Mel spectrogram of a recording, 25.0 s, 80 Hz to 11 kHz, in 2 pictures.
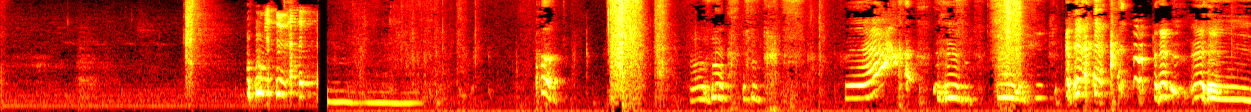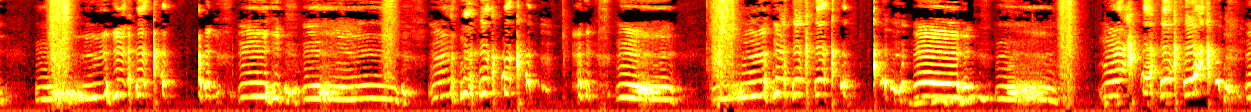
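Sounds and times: baby laughing: 2.4 - 3.2, 6.9 - 7.8, 8.5 - 25.0
paper tearing: 6.0 - 6.8, 9.9 - 10.3, 23.1 - 23.4.

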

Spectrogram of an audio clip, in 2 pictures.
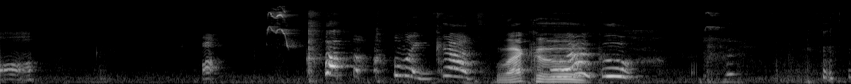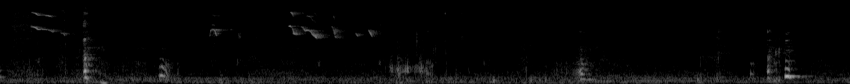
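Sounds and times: otters squeaky chirps: 2.6 - 3.1, 8.8 - 9.4, 10.6 - 12.7
faint clicks and snuffling: 12.1 - 16.2.

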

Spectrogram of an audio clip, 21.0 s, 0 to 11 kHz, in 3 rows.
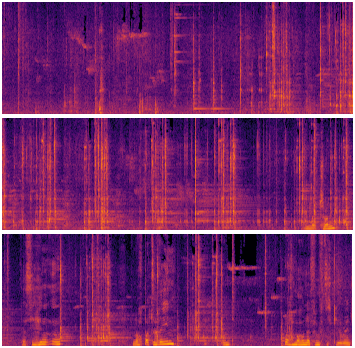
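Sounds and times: car jack clanking and clicking: 3.4 - 20.1.

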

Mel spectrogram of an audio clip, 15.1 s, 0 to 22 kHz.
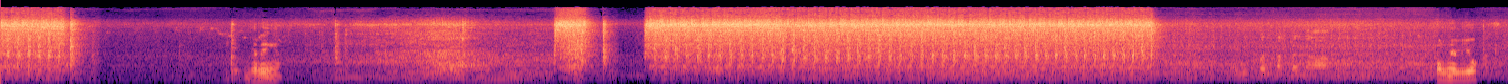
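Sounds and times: pneumatic impact wrench hammering: 0.0 - 1.0, 5.5 - 11.7.

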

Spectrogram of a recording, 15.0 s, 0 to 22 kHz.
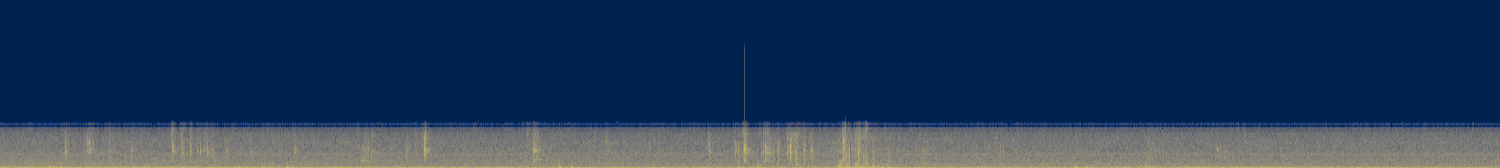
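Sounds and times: steady low hum: 0.0 - 15.0
hair iron clicks and rustles: 0.6 - 3.0, 7.0 - 9.0.

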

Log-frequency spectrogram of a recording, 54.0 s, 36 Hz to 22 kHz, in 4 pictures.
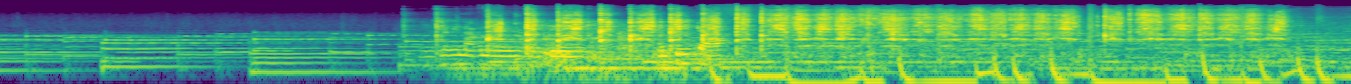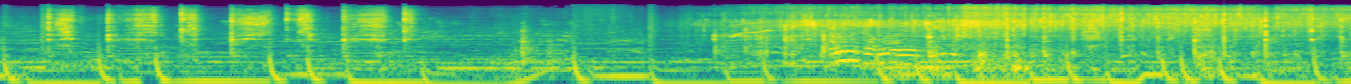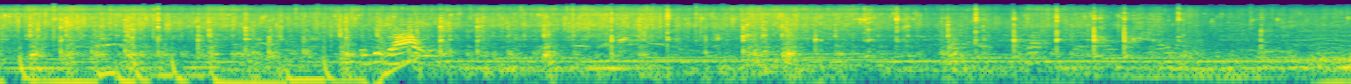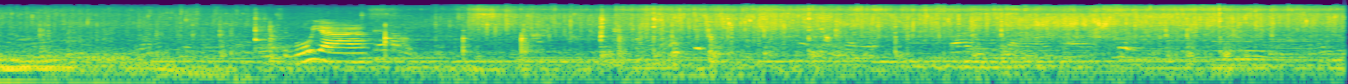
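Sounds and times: metal spatula scraping a wok: 4.8 - 13.0, 14.0 - 17.8, 21.0 - 40.2, 45.1 - 54.0
garlic sizzling in hot oil: 5.0 - 12.9, 14.0 - 17.8, 20.5 - 54.0.

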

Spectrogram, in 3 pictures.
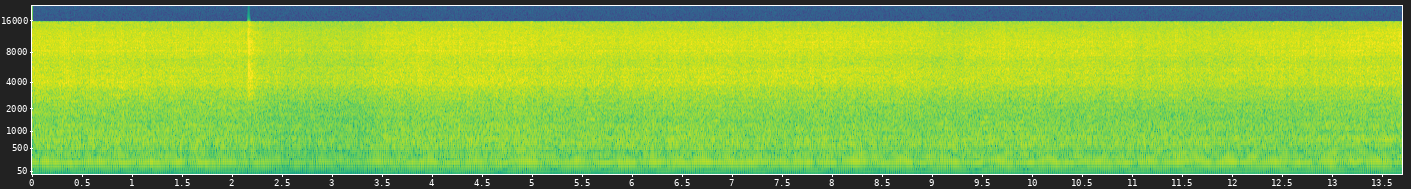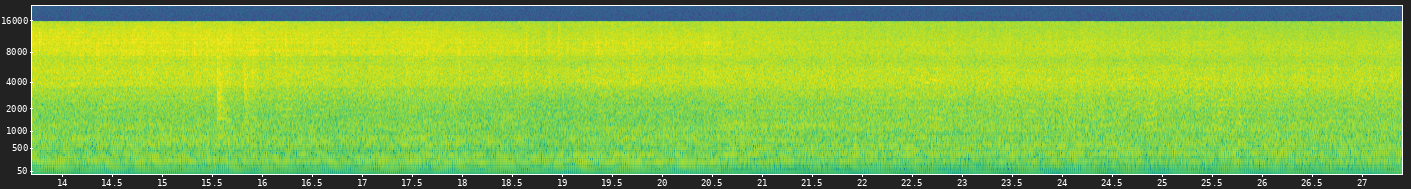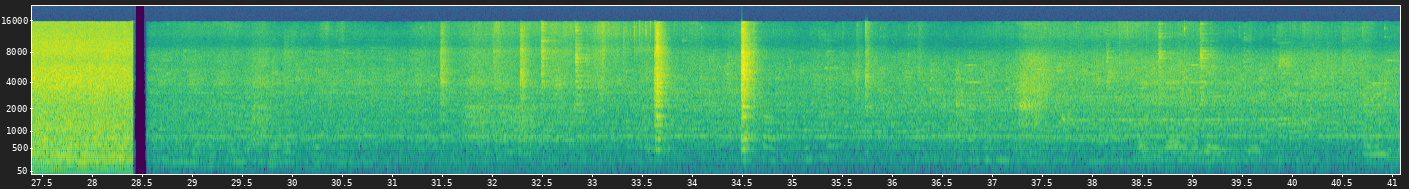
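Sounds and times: mill machinery droning: 0.0 - 28.4.

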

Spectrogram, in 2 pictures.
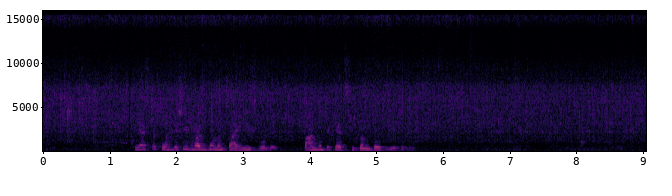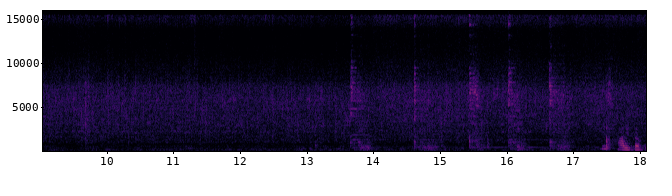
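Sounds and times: onions sizzling in oil: 0.0 - 18.0
spatula scraping pan: 13.1 - 18.0.

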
